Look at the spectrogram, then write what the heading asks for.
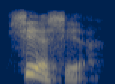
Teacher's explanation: the second time we say xie, the sound softly fades away , so it becomes Xièxie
